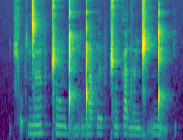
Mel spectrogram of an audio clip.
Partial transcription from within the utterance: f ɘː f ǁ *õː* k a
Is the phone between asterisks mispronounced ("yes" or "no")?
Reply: yes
